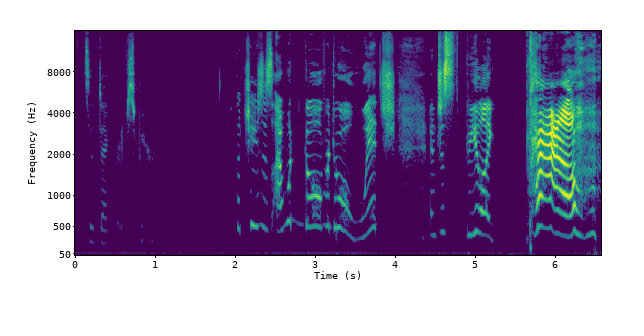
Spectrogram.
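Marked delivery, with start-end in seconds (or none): 2.0-5.3 high-pitched, animated disbelief; incredulous protest. Real, not acted. Reader aghast at Max's attack on the witch, incredulous. 5.7-6.5 very loud, high "pow"; explosive mock attack. Reader acting out attacking a witch, explosive shout.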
